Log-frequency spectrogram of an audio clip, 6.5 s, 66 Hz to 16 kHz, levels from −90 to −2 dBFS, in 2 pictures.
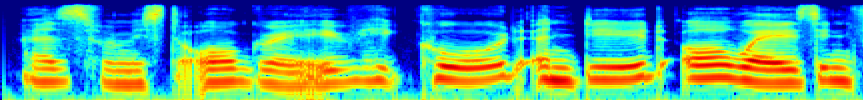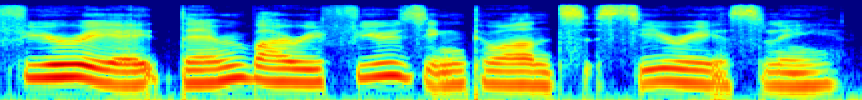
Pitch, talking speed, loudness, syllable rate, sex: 190 Hz, 150 wpm, -18 LUFS, 4.4 syllables/s, female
